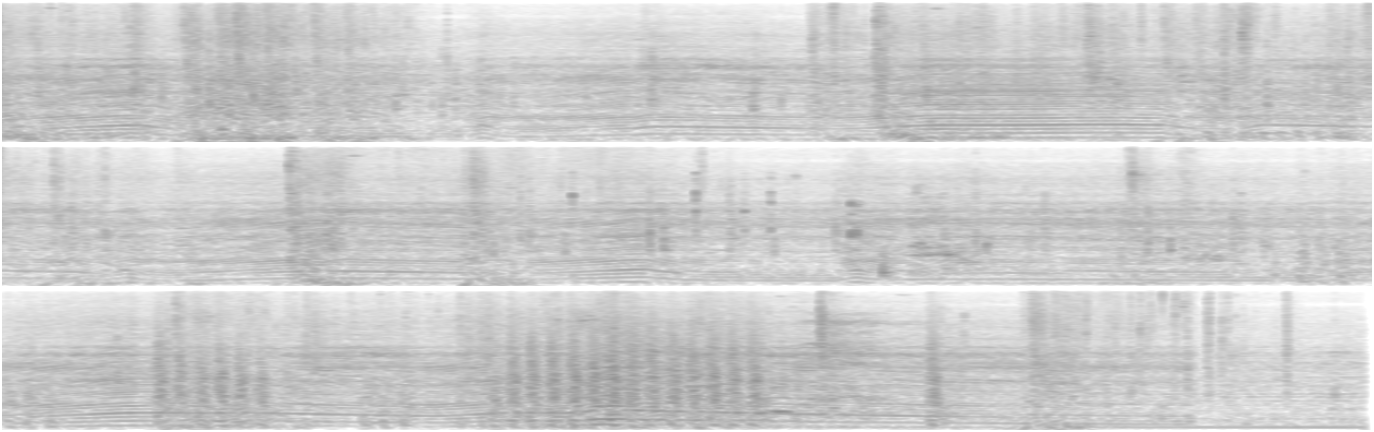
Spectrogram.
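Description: A motorcycle engine revs up and down as it rides.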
